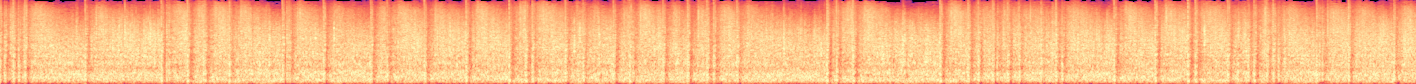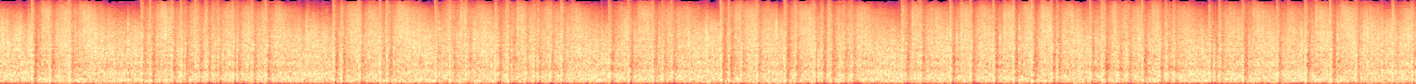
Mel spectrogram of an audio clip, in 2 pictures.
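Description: Aerial fireworks shells bursting in a dense, unbroken barrage of bangs and crackling.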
